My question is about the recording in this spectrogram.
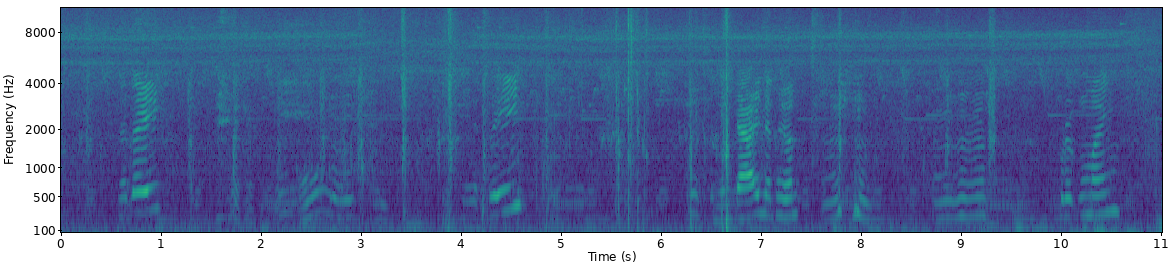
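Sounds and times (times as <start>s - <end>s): high insect buzz: 0.0s - 11.0s.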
